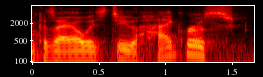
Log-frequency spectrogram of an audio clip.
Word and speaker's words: hygroscopic: Hygroscopic. Hydroscopic.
